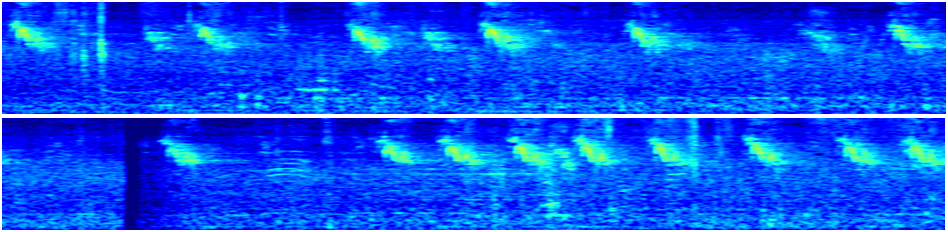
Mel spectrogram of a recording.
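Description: Small birds chirping: a string of short, high, downward-sliding chirps about every half second, over a steady low background noise. There is a brief dropout about five seconds in.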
